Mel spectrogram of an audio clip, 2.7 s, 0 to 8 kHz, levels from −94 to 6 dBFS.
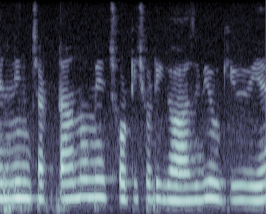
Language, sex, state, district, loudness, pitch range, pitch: Hindi, female, Chhattisgarh, Raipur, -16 LUFS, 205-230 Hz, 220 Hz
